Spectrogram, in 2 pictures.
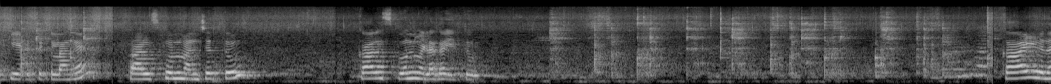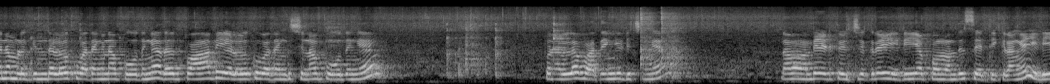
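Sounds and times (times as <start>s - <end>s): metal spoon scraping a pan: 0.0s - 1.2s, 5.4s - 10.1s, 15.0s - 16.2s
vegetables sizzling in oil: 0.0s - 21.0s.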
